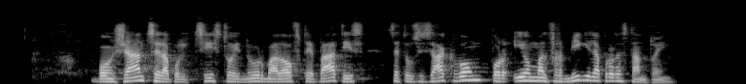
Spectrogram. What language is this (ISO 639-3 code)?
epo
